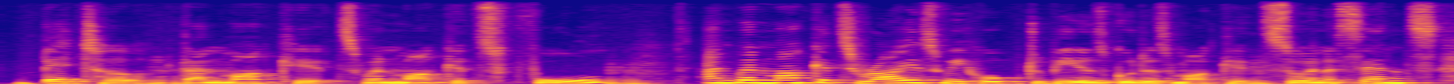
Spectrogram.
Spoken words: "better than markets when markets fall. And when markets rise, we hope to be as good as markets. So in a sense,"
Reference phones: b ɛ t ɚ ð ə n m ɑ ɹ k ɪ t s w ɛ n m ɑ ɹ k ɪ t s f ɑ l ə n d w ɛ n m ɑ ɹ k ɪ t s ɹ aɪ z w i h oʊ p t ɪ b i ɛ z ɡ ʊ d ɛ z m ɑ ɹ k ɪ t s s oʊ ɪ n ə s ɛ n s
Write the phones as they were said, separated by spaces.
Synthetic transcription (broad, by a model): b ɛ t ɚ ð ə n m ɑ ɹ k ɪ t s w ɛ n m ɑ ɹ k ɪ t s f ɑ l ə n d w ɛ n m ɑ ɹ k ɪ t s ɹ aɪ z w i h oʊ p t ɪ b i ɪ z ɡ ʊ d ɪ z m ɑ ɹ k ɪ t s s oʊ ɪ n ə s ɛ n s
